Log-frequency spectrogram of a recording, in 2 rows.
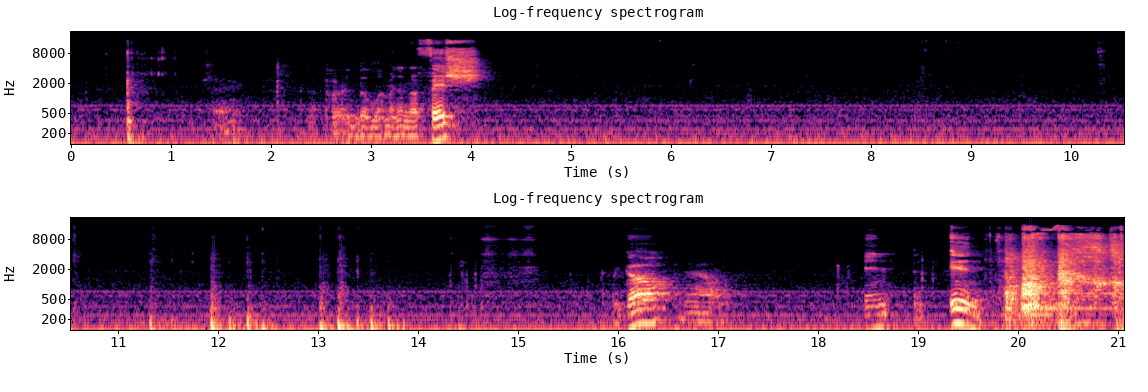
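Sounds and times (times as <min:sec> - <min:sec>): baking tray knocking on counter: 0:11.3 - 0:14.0.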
